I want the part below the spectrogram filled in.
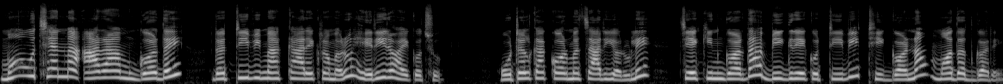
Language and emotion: Nepali, happy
